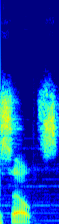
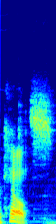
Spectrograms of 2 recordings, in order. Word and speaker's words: Celts: and say that's probably the Celts or the Celts depending on how you pronounce it and while normally those are issues that I would care about deeply in this specific example I consider both to be acceptable pronunciations and will not judge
